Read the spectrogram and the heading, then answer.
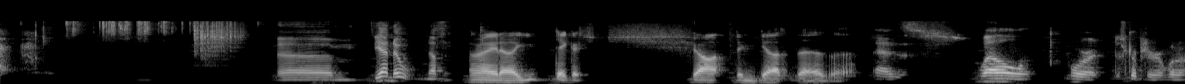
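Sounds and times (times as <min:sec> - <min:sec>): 
dice rattling in a tabletop game roll: 0:00.7 - 0:02.5
speech: 0:02.8 - 0:06.0, 0:06.9 - 0:11.8.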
